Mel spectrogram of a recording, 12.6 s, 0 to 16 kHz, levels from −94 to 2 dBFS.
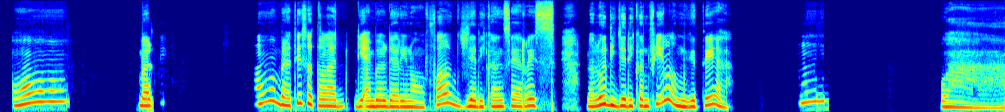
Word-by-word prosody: Oh. 345 +8 0 0.9
Berarti 220 +8 0 1.1
Oh, 325 +5 -1
berarti 260 +4 +1
setelah 210 -8 +1 0.2
diambil 190 0 +3
dari 185 -1 +2
novel 230 - -1
jadikan 195 0 +2
series 205 +2 -1 0.4
lalu 235 +6 +5
dijadikan 205 0 +2
film 280 - +2
gitu, 230 +8 +1
ya? 185 - -3 0.8
Mmm. 360 +3 -5 1.4
Wah. 155 -5 -4
210 Hz, 80 wpm, -18 LUFS, 190-280 Hz, 1.4 s, lalu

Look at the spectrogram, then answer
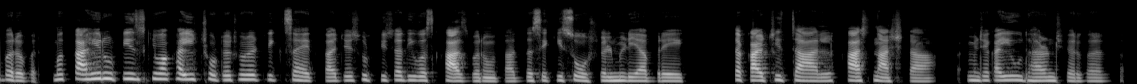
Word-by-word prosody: बरोबर. 175 -7 -2 0.2
मग 235 - 0
काही 250 +1 +7
रूटीन्स 260 -2 +2
किंवा 255 -2 +3
काही 235 -2 +4
छोटे-छोटे 225 -1 -1
ट्रिक्स 210 -1 -7
आहेत 180 -4 +1
का, 170 0 0
जे 190 +3 -5
सुट्टीचा 200 0 -4
दिवस 185 -2 -2
खास 160 -1 +6
बनवतात 150 -2 -4
जसे 170 +1 -2
की 185 +3 -6
सोशल 175 -2 -1
मीडिया 170 -1 +1
ब्रेक, 160 0 -3 0.5
सकाळची 190 0 +4
चाल, 170 -3 +2 0.2
खास 180 -2 +5
नाश्ता 155 -3 -1 0.4
म्हणजे 190 -1 -2
काही 190 +1 0
उदाहरण 175 -3 0
शेअर 160 -2 -5
कराल 155 0 -8
का? - - -27
185 Hz, 160 wpm, -23 LUFS, 165-205 Hz, 0.5 s, काही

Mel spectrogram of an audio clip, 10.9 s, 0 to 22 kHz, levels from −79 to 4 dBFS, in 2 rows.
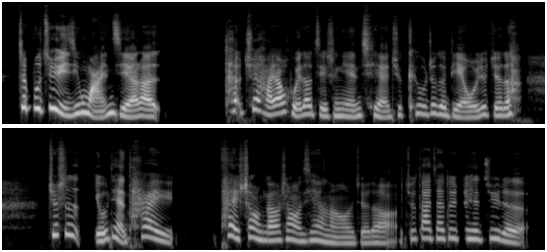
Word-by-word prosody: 这 435 - +5
部 400 -1 +5
剧 385 -3 +7
已 205 - +1
经 255 +6 +3
完 255 - +6
结 200 -10 +4
了， 180 -2 +6 0.7
它 335 +1 0
却 365 +7 -1
还 345 - +2
要 260 - +7
回 285 - -1
到 240 +1 +1
几 200 -5 -4
十 195 +1 -6
年 185 0 -3
前 190 -6 -2
去 175 +6 -8
cue 245 +4 -6
这 260 +2 -4
个 230 -3 0
点， 170 -5 -1
我 160 +2 -2
就 225 - -2
觉 210 -1 -2
得 215 +2 +2 0.8
就 385 - 0
是 390 -2 -3
有 215 +2 +2
点 315 +1 0
太 320 -7 -1 0.6
太 360 -6 0
上 290 -2 -2
纲 230 +1 -1
上 240 -4 -4
线 225 -1 -5
了， 165 -2 -7
我 160 - -8
觉 165 +1 -9
得， 170 +2 -6
就 270 - -11
大 290 0 -2
家 280 0 -4
对 290 0 -6
这 275 0 -7
些 265 -1 -2
剧 275 +3 -5
的 185 -6 -3
235 Hz, 280 characters per minute, -24 LUFS, 195-285 Hz, 0.8 s, 剧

